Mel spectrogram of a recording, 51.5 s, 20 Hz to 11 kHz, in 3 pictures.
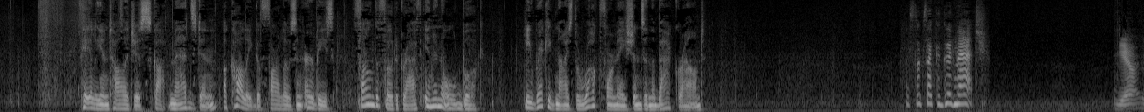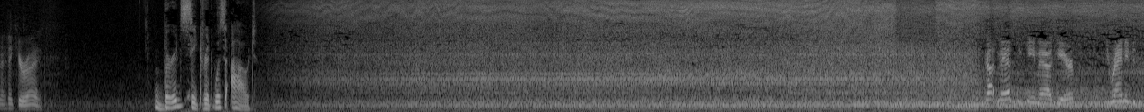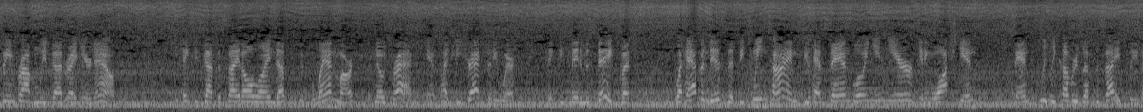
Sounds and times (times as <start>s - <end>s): Engine: 21.0s - 51.4s.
